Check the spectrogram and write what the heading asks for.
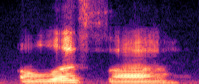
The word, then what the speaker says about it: Elisa: And then she told me, so it's Alyssa, but it's spelled Elisa.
